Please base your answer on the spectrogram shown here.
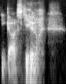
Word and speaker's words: Egoscue: So the Egoscue method, that's one of the first questions we usually get is how do you pronounce it? It's Egoscue.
